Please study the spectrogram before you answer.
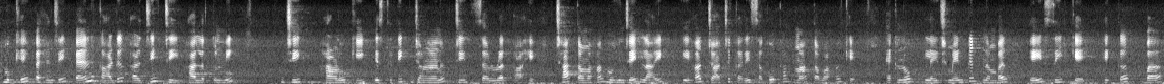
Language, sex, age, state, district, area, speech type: Sindhi, female, 18-30, Rajasthan, Ajmer, urban, read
